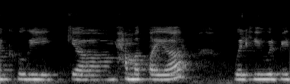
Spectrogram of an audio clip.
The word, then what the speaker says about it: Muhammad: No, the correct pronunciation is Muhammad only, but probably Okay. it's with their accent or something. It sounds like Muhammad. I mean, they speak fast probably, but in Yeah. general, it is Muhammad.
